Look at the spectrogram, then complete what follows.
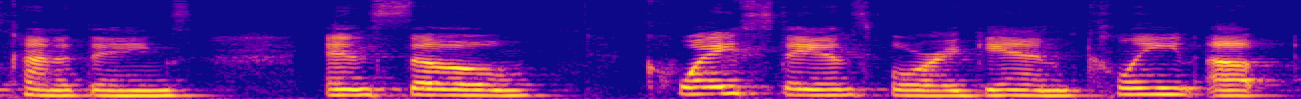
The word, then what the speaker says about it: Cuay: that's that acronym and I felt like saying Quay and way would be a good way for others to understand how to pronounce the word cuz sometimes people get a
